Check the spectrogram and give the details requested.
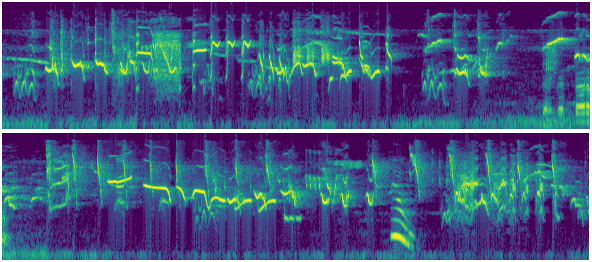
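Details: White-rumped shama song used to goad a caged bird into singing, contest-simulation style: rapid varied whistles and buzzy chatter with brief pauses, one long descending whistle near the end, faint low hum beneath.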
